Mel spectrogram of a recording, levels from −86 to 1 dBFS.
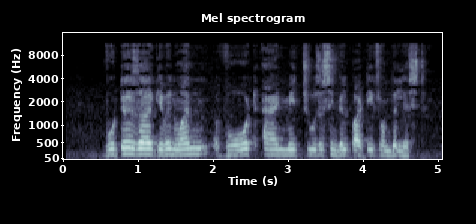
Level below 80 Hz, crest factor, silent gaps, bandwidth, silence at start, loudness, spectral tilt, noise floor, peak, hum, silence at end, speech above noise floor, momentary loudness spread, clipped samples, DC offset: -58 dBFS; 18 dB; none; 11.5 kHz; 0.55 s; -24 LUFS; -5 dB/octave; -58 dBFS; -6 dBFS; none; 0.25 s; 35 dB; 10 LU; under 0.1%; under 0.1%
